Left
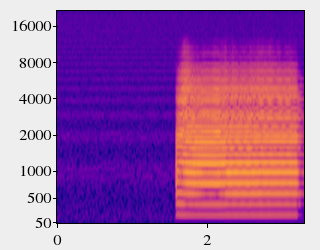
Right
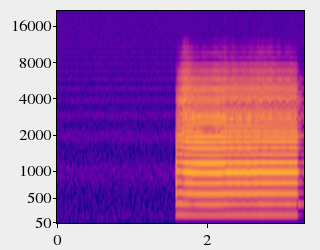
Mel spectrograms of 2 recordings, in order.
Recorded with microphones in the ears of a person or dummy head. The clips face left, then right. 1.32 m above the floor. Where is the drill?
No drill in this recording.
